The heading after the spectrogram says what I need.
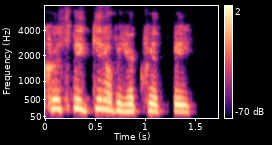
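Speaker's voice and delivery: very high, effeminate voice calling out. Retelling a guy calling his dog away: imitating an effeminate voice. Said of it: "I heard a very effeminate voice".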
